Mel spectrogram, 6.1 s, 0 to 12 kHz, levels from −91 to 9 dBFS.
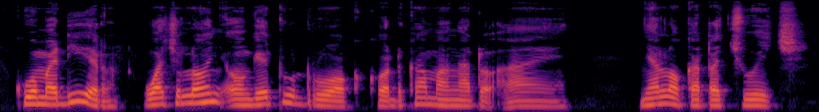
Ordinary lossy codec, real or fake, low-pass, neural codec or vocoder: none; real; none; none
